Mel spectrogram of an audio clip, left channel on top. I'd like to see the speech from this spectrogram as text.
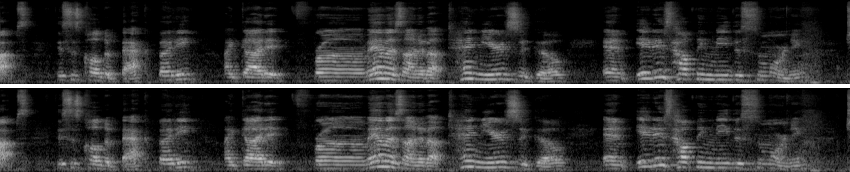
This is called a Back Buddy. I got it from Amazon about 10 years ago, and it is helping me this morning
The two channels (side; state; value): both; normal; correlation 0.42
